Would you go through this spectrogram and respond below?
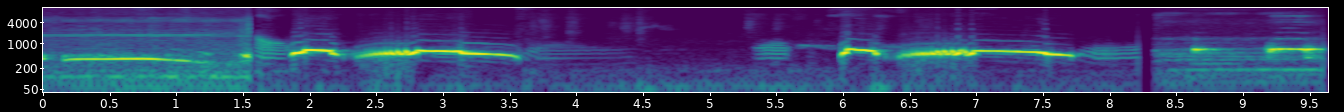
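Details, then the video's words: Barbary dove of the puter pelung type, described as hoarse and deep-voiced, gives two drawn-out husky coos, each opening with a short rising note and then holding a steady low tone for about one and a half seconds, separated by a pause. "Suara PUTER PELUNG serak menyeram kan"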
